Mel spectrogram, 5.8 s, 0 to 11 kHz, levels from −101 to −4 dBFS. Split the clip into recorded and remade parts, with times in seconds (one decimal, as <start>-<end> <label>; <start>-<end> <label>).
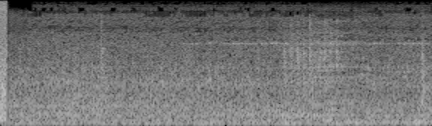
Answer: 0.0-4.2 recorded; 4.2-4.9 remade; 4.9-5.8 recorded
